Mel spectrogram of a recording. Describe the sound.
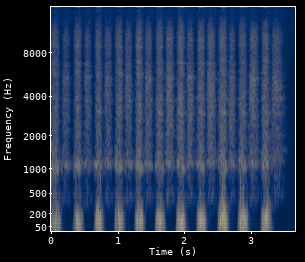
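A person imitates rugby players panting through the mouth while stretching in a cool down: about a dozen quick, even, breathy huffs in a steady rhythm, moderately loud with no talking over them.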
